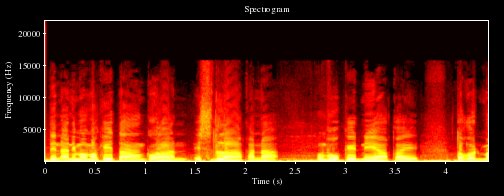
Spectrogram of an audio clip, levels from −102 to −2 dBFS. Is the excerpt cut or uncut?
uncut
